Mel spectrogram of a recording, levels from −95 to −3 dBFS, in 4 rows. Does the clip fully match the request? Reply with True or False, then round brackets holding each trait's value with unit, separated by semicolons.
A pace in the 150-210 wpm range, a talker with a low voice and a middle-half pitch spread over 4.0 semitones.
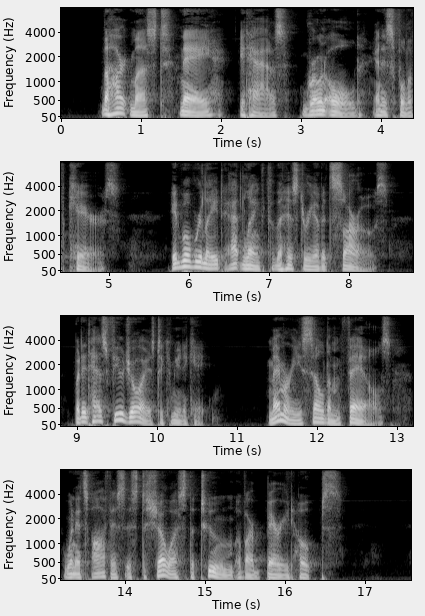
True (155 wpm; 85 Hz; 5.4 semitones)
